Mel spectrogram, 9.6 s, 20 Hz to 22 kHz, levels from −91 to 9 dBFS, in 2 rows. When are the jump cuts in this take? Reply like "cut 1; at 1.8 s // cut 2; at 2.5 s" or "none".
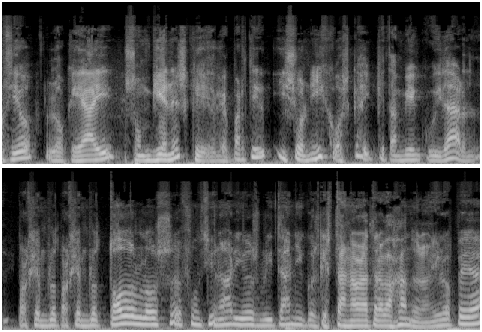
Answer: cut 1; at 5.4 s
